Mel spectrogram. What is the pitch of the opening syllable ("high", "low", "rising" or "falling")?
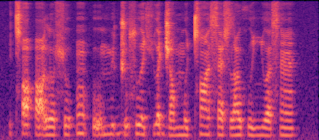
high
